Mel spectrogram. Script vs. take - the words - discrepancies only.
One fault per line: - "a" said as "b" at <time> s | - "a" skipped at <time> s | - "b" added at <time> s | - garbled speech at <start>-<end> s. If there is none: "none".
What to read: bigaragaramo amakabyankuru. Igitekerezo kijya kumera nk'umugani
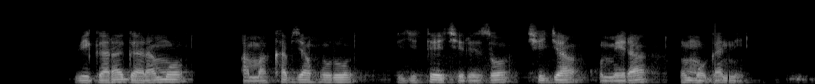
none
